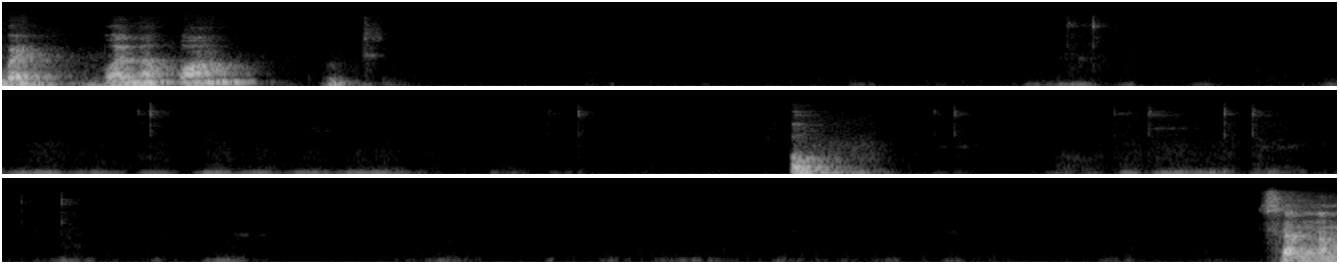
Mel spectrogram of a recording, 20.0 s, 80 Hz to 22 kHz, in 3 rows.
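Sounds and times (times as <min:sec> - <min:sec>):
computer mouse clicks: 0:05.2 - 0:05.7, 0:07.2 - 0:07.8, 0:09.4 - 0:09.7, 0:11.3 - 0:13.8.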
